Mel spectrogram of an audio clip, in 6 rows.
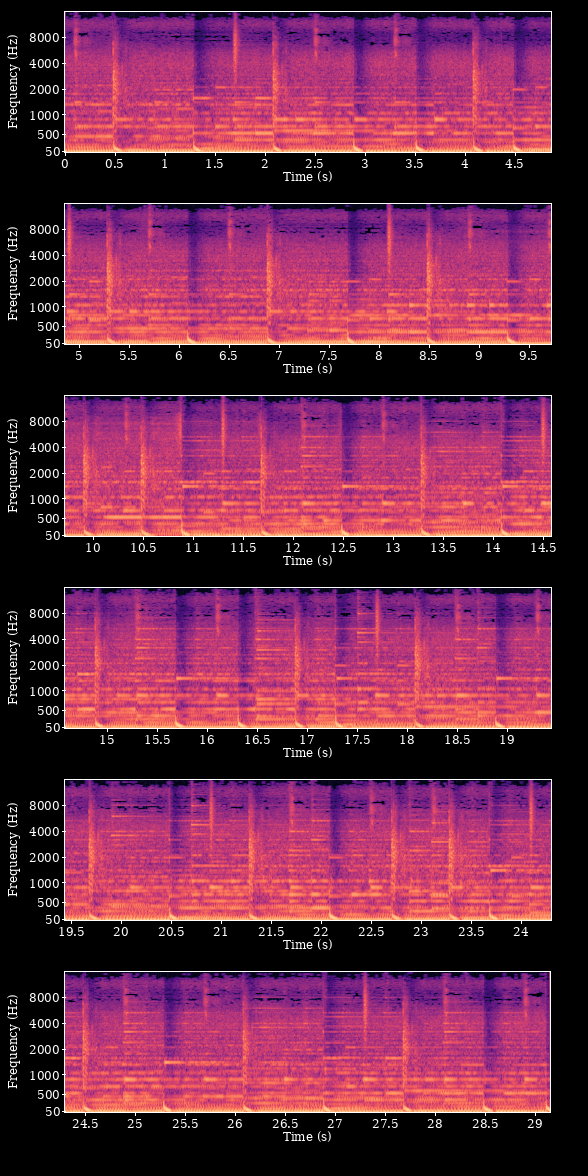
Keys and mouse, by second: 0.0 Tab, 0.3-0.9 drag, 3.6-4.3 drag, 9.6-10.3 drag, 11.1 ctrl+j, 12.3 click, 12.8 Tab, 13.4 1, 13.8-14.1 drag, 14.2 shift+drag, 14.5 drag, 17.5 f, 17.6 a, 20.0 f, 20.0 a, 21.0-21.7 drag, 22.0-23.6 drag, 24.0-25.8 ctrl+drag, 24.4 ctrl+r, 26.1 ctrl+r, 27.7 1, 28.3 click, 28.8 shift+click.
